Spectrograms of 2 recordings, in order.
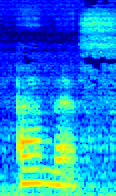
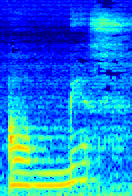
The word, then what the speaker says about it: Ms: MS ini bacanya Anes. Anes, bukan Amis ya, tapi Anes.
